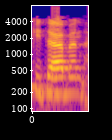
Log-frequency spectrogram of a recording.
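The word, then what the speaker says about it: kitaban (كتابًا): Kam kitaban, how many books? Kam sayaratan, how many cars? Note that the noun with tanween in the accusative case takes an alif which is not pronounced.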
